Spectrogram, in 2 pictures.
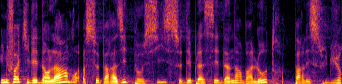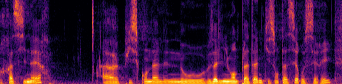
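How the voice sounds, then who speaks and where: On a very clean recording with a silent background, a woman with a fairly low pitch talks at a fairly quick pace with lively intonation. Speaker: public agency manager. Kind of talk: conference talk. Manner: fast; hesitant.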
